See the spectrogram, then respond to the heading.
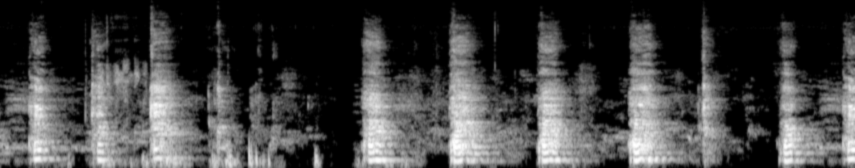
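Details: Dog with kennel cough: a run of about ten harsh, honking coughs.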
